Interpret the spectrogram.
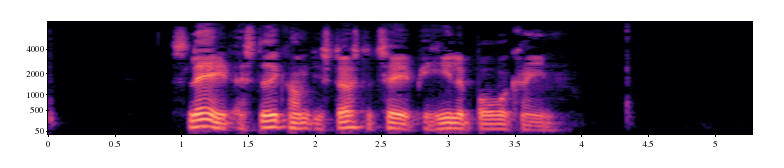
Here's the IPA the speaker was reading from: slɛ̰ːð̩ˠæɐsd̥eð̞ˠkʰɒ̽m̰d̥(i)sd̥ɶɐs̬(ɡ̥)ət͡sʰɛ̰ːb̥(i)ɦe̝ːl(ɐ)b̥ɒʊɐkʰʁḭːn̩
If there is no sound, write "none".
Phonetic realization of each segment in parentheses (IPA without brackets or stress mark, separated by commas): i, d̥, i, ə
